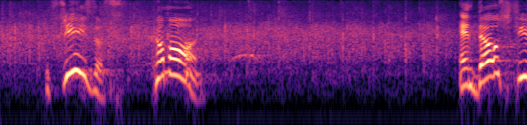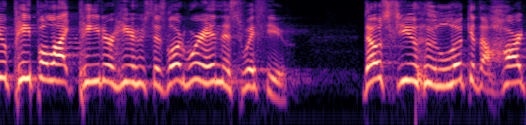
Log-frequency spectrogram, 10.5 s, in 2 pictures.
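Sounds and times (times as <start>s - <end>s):
audience clapping: 0.0s - 4.8s
speech: 0.4s - 2.1s, 4.6s - 8.2s, 8.9s - 10.5s.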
